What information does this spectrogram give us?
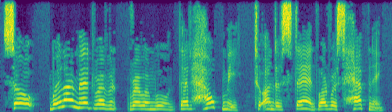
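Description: A woman in her sixties from Denmark with a Danish accent, hosting her own channel and talking earnestly straight to camera in a plain, slightly halting way. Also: high voice, lively intonation, a little mellow, no echo. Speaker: channel host. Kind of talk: direct-to-camera talk. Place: indoors, in front of a wintry forest backdrop. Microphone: camera framing head and shoulders.

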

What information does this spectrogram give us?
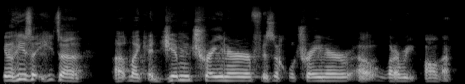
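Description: Man, middle-aged, pastor, first language Italian, gravelly voice, casual sermon, repeats points, church room, distant camera. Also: fairly high pitch, fairly even intonation, a little fast, a bit bright. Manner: informal, often asks "right?", repeats key lines for emphasis. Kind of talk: conversational sermon. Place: church meeting room, indoors, standing at a lectern.

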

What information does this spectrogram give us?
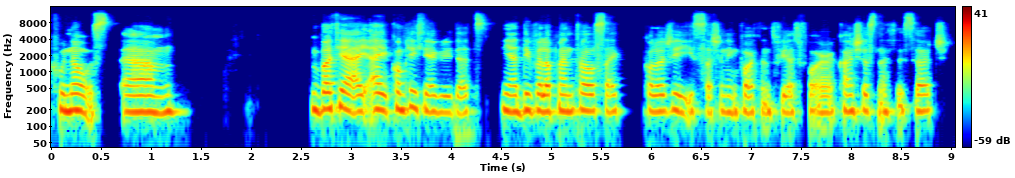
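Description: A woman's voice: lowish voice, flat delivery, moderate pace, darkish tone. A woman in a headset on a video call, thinking aloud about research with many fillers. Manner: thinking aloud, many "you know" and "I don't know". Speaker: podcast co-host. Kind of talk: academic discussion over a video call.

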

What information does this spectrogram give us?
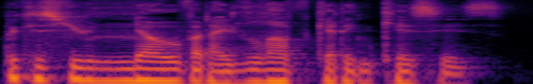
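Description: A man's voice: lowish voice, fairly even intonation, measured pace, fairly bright tone. A man playing a needy, playful young boyfriend in intimate ASMR roleplay, pouty and sweet, stammering when flustered. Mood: needy, teasing.

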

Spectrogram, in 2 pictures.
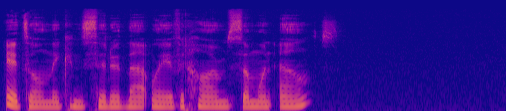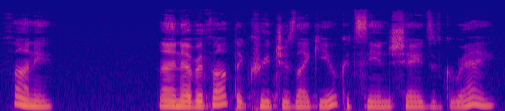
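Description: A woman playing a smug, scornful male demon prince in an ASMR roleplay, speaking in a condescending, deliberate way. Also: lowish voice, fairly even intonation, darkish tone, dry recording, close to an everyday voice. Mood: smug, taunting.

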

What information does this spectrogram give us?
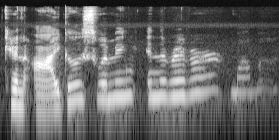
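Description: Woman voicing a high, curious little elephant child. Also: big pitch swings, normal speed, sharp tone, full character voice. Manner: questioning, eager.

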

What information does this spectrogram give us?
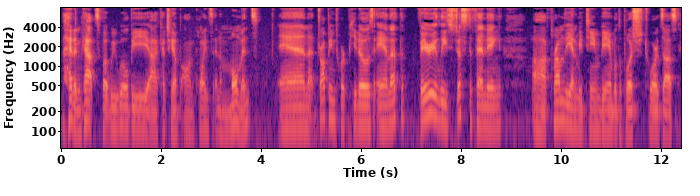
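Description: A man's voice: mid-range voice, moderate pace, slight background noise. A man with a stuffed-up, nasal voice commentating his own naval game in a matter-of-fact way, with frequent hesitations and apologetic asides. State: stuffed-up nose. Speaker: gameplay commentator.

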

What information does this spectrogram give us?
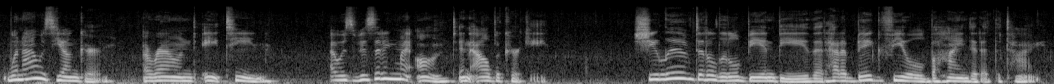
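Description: A woman calmly reading true stories aloud as a narrator. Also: low voice, moderate pace, low-quality recording. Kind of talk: calm scripted narration. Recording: faint rain noise behind. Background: rain.

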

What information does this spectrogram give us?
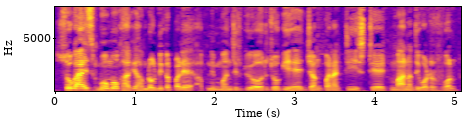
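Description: A man's voice: mid-range voice, brisk, noisy background. A young man doing casual travel-vlog narration outdoors on a helmet and selfie camera, chatting like a tour guide and calling out to his viewers. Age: young adult. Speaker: motorcycle travel vlogger. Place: outdoors on hill roads and at a roadside cafe. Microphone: helmet camera and handheld selfie camera. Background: background music and passing vehicles.

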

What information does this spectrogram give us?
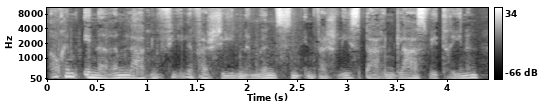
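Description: A man giving calm, measured scripted narration for a radio play. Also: low voice, heavy background noise.

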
